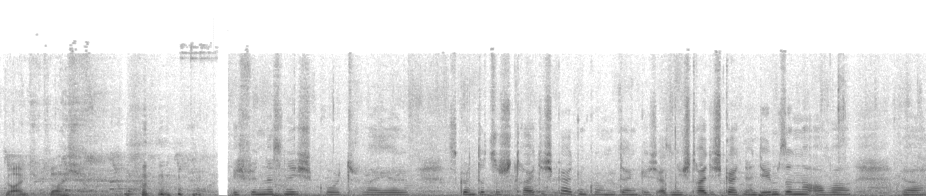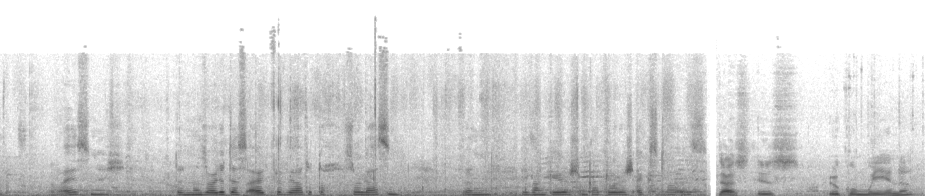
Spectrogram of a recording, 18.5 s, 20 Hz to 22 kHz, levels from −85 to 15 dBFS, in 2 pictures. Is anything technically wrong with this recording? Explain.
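Yes. There is a DC step at 2.15 s. The zero line of the waveform jumps suddenly by about -32 dBFS, as if an input carrying an offset had been switched in or a converter had recalibrated. The offset doesn't hold. It dies away slowly, like the response of a 2 Hz high-pass filter. That abrupt shift is heard as a single low thump. The sound itself carries on across the step without change.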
